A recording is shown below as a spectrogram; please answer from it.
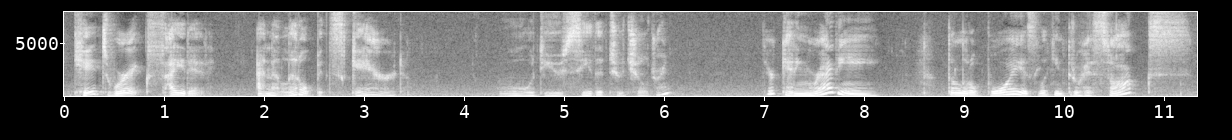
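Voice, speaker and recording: A children's read-aloud host, a woman with a low-sitting voice, reads a picture book to young children in an expressive, sing-song style. She adds chatty asides to her listeners, with slight background noise.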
